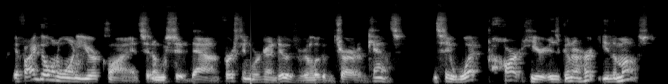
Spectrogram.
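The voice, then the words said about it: Hoarse, passionate voice. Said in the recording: “I know I'm getting hoarse talking about this. You can hear my passion in this thing”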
